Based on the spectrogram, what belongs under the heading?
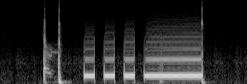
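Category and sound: signal or alarm, telephone dial tone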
